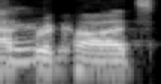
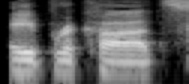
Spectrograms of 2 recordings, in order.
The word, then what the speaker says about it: apricots: English also has a lot of words with multiple accepted pronunciations, like either, either, Yeah, it's true. apricots, apricots, Uh-huh.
